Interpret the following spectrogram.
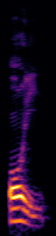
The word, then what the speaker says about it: hoy: Hoy is Oi. No, it's Uhhuh. Okay. No. Uh where is that? No. See when the when you start or you mention it that you say Oi.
